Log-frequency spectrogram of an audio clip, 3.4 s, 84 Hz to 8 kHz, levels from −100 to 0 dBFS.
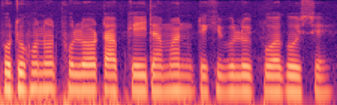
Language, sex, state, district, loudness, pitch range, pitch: Assamese, male, Assam, Sonitpur, -18 LUFS, 150-160 Hz, 155 Hz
